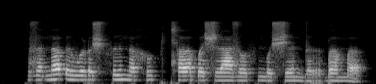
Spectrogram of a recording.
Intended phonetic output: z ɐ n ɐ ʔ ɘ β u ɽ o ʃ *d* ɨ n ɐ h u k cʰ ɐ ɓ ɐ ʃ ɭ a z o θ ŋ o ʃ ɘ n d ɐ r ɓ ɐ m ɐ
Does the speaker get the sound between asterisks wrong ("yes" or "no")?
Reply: yes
